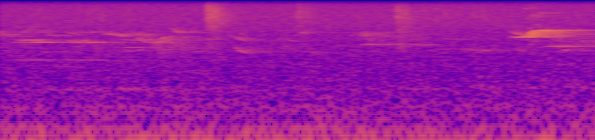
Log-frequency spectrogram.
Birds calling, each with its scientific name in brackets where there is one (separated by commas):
Iiwi (Drepanis coccinea)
